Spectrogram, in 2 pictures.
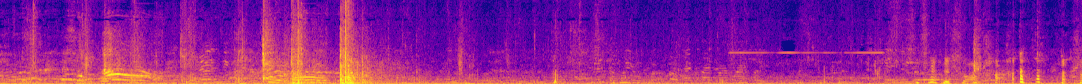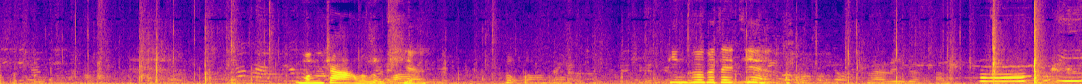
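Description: A young child shouts excitedly.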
